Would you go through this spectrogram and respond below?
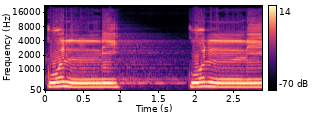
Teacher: huruf lam ditahan dan ditekan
